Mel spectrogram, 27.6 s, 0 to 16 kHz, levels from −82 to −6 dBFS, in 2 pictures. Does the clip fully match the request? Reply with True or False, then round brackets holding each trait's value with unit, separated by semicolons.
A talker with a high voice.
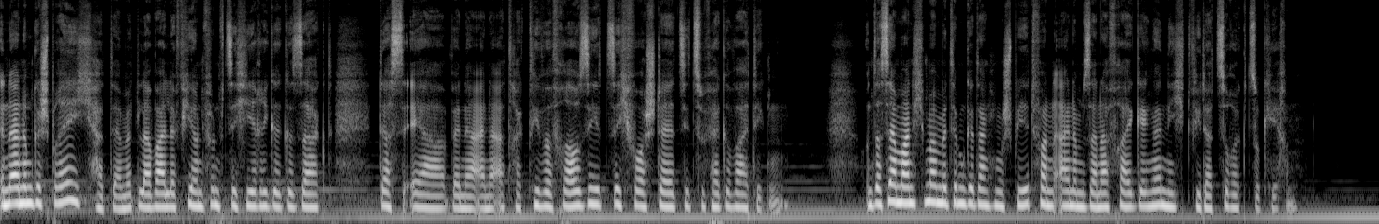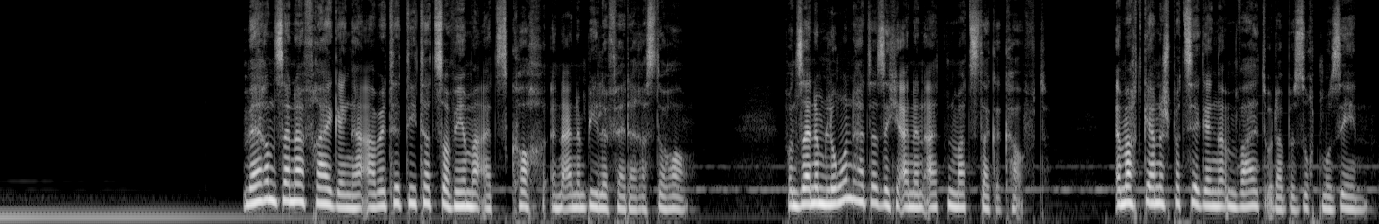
True (195 Hz)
